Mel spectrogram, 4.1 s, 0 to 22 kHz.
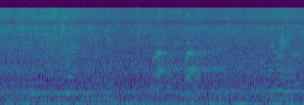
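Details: Brief stretch of honey bee colony drone while a queen born from a natural swarm lays eggs, Baegam, Yongin, April 20; unbroken low buzzing with soft faint higher tones midway.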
